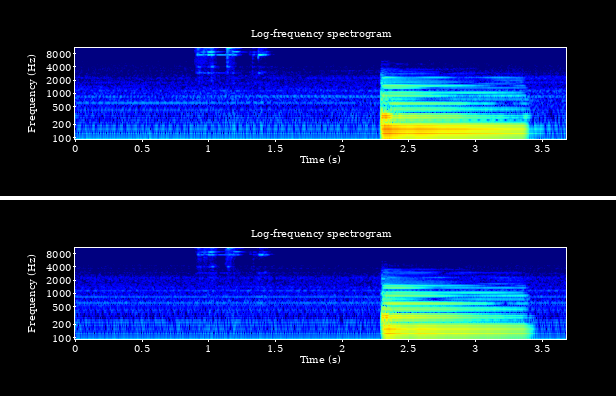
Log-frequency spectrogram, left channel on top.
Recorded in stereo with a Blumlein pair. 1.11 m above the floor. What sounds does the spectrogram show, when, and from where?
0.9 s keys jangling: 50° left, 1.3 m
2.3 s a piano: 40° left, 1.1 m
